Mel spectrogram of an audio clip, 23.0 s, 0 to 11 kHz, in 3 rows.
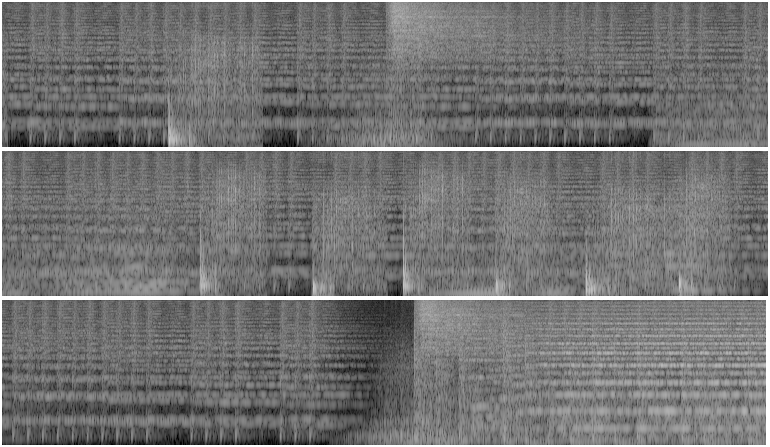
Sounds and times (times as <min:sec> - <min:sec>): Music: 0:00.0 - 0:22.9.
